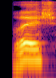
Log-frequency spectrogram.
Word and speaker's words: ריש: Resh has no identical sound in English. This one is really hard to pronounce for English speakers, just like it's really hard for Hebrew speakers to pronounce the English R correctly. Resh is approximated by the letter R, although it sounds quite a bit different. Resh is rolled in the back of the throat like when you gargle salt water.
